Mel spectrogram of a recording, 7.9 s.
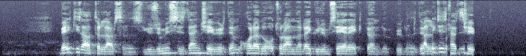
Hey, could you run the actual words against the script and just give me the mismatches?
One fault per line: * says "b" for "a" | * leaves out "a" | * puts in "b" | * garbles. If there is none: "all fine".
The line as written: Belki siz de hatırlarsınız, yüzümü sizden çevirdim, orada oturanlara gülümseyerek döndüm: * leaves out "siz"
* garbles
